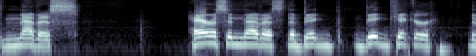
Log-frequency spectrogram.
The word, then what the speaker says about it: Mevis: And I got the kicker's name wrong. It's Mevis.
